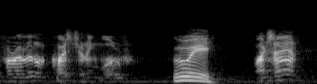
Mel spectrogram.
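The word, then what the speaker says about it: pfui: Wolf fooy. What's that? Fooy. It can be spelled in several ways. I spell it f ui.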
